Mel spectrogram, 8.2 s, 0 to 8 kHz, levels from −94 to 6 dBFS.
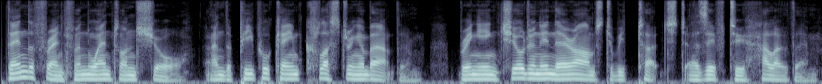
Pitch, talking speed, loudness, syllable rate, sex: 110 Hz, 190 wpm, -16 LUFS, 4.8 syllables/s, male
